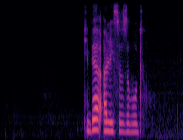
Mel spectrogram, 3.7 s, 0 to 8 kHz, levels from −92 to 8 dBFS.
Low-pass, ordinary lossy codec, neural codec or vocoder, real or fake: 7.2 kHz; Opus, 24 kbps; codec, 16 kHz, 2 kbps, X-Codec, WavLM features, trained on Multilingual LibriSpeech; fake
